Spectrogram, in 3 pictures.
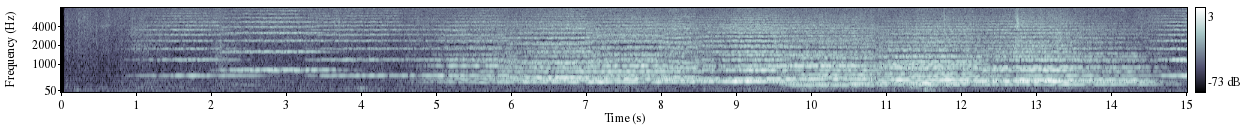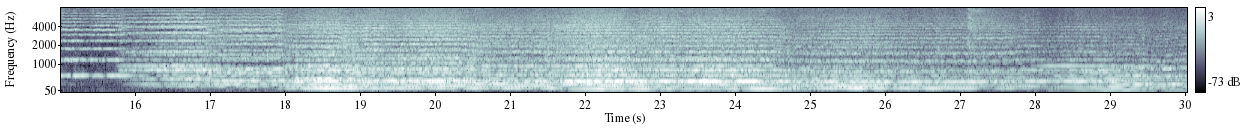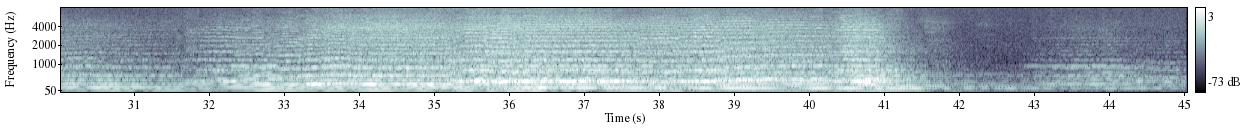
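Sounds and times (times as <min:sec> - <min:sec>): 
live cello concerto in D minor, intermezzo: 0:00.5 - 0:45.0.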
